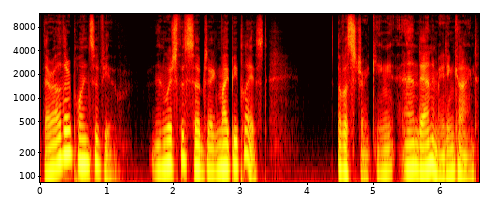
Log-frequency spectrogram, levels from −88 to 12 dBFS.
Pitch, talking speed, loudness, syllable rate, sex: 120 Hz, 175 wpm, -16 LUFS, 5.5 syllables/s, male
